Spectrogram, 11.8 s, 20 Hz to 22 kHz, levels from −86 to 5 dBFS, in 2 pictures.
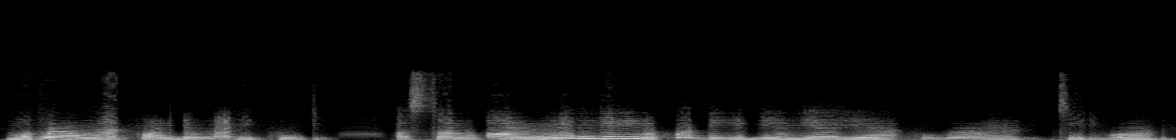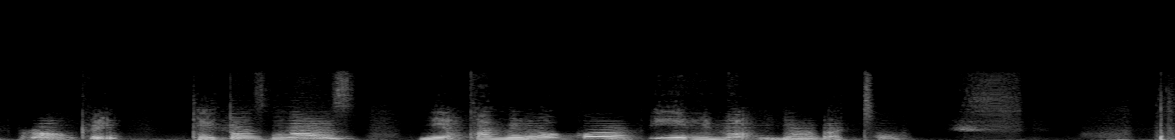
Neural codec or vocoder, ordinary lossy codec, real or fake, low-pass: codec, 44.1 kHz, 0.9 kbps, DAC; none; fake; 10.8 kHz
